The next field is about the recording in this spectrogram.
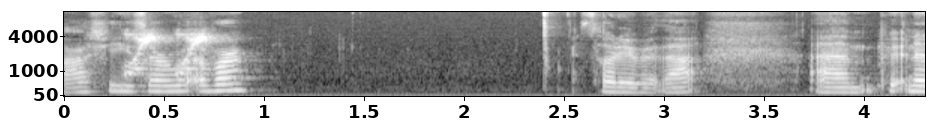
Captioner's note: phone beeps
